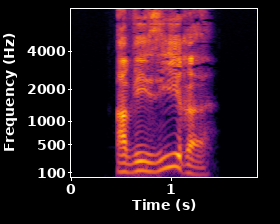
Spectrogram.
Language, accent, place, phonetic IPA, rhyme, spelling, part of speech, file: German, Germany, Berlin, [ˌaviˈziːʁə], -iːʁə, avisiere, verb, De-avisiere.ogg
- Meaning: inflection of avisieren: 1. first-person singular present 2. first/third-person singular subjunctive I 3. singular imperative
